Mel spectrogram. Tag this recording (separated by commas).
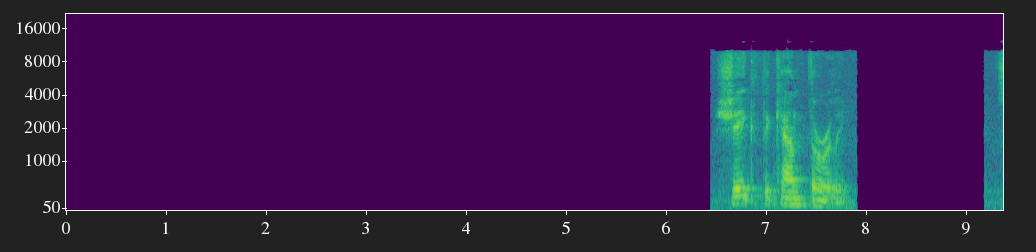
Speech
